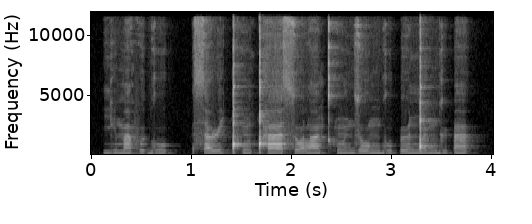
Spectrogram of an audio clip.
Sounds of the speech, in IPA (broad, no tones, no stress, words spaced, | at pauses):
jimãfɵɡu | saɭiǃʰũǃʰa solˠɐ̃ kʰũnzo ŋɡuʔɵ ŋ͡ǃʉŋɡʉʔɐ̃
